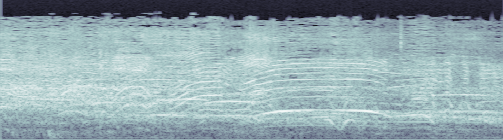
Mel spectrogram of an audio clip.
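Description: A man laughs loudly into a microphone.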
